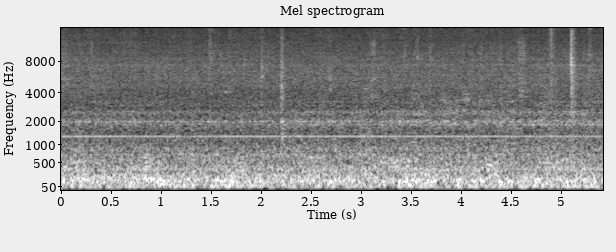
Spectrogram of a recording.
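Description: Interior running noise of a Taiwan Railways Tze-Chiang push-pull express coach in motion: a steady low rumble with a thin constant high whine and a few faint ticks.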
